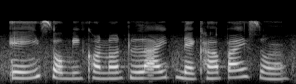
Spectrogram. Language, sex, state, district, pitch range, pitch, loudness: Assamese, female, Assam, Sonitpur, 275-310 Hz, 285 Hz, -14 LUFS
